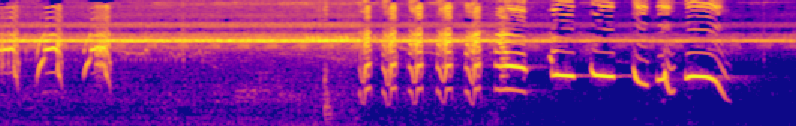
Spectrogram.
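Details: Caged white-cheeked laughingthrush singing in the forest 'Bao Phê' style, used to train young and wild-caught birds: clear whistled notes, some rising and some falling, in quick bursts with a steady high tone running throughout.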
